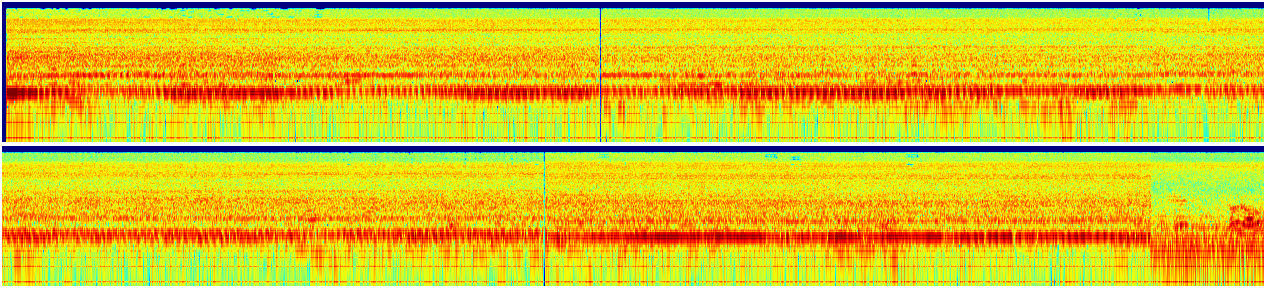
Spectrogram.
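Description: Hose-fed pneumatic rock drill running steadily against a coal-mine face: a continuous hiss of compressed air over a steady hum that wavers only slightly in pitch.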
